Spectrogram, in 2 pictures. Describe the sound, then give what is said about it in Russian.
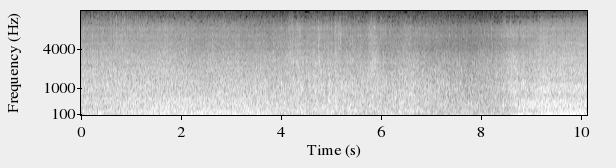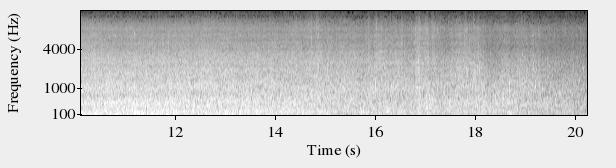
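Steady ocean surf rushes continuously toward the shore, with a fuller wave surging in around the middle before settling back into an even wash of water. No voices. “Вдыхайте запах океана.”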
